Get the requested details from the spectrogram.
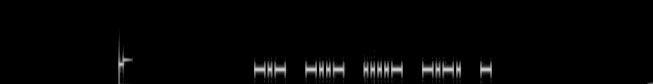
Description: Morse code, heard as a keyed tone, about 36 wpm, spaced as for 25 wpm, 700 Hz. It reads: KX4CT
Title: USA Call Signs - 5 Characters - 2x Character Spacing - 35wpm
